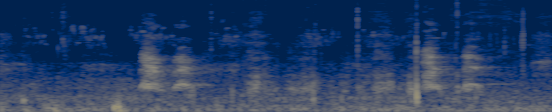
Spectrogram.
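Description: A dog barking, a couple of short barks about a second in and another near the end, with wind rumbling on the microphone.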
